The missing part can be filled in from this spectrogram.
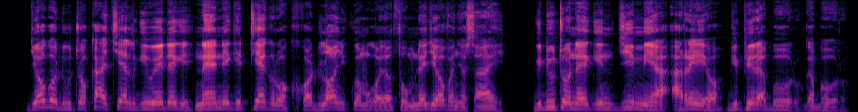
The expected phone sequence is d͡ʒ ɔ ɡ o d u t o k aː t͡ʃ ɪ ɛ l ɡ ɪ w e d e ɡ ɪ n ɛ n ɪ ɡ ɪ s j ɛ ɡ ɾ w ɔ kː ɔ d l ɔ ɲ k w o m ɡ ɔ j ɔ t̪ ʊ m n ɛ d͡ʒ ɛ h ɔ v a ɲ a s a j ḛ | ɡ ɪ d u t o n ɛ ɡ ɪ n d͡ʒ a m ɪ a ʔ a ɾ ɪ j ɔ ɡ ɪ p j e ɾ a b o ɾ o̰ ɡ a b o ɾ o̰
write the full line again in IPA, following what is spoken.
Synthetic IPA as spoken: d͡ʒ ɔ ɡ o d u t o k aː t͡ʃ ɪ ɛ l ɡ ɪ w e d e ɡ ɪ n ɛ n ɪ ɡ ɪ t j ɛ ɡ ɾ w ɔ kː ɔ d l ɔ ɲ k w o m ɡ ɔ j ɔ t̪ ʊ m n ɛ d͡ʒ ɛ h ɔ v a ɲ a s a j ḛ | ɡ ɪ d u t o n ɛ ɡ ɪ n d͡ʒ i m ɪ a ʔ a ɾ ɪ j ɔ ɡ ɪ p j e ɾ a b o ɾ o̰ ɡ a b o ɾ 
